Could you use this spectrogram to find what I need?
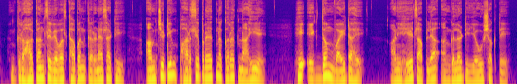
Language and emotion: Marathi, sad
